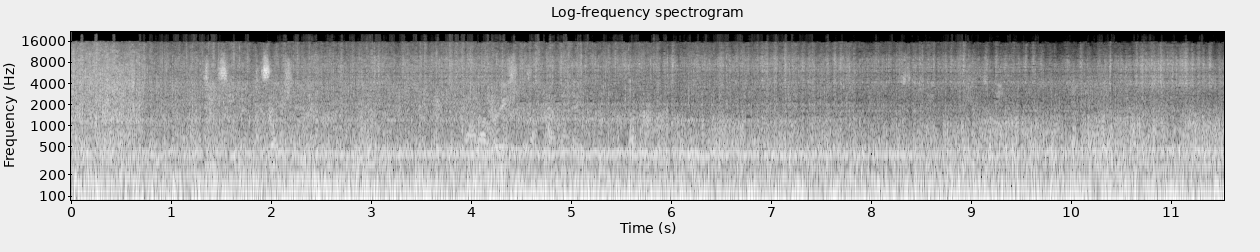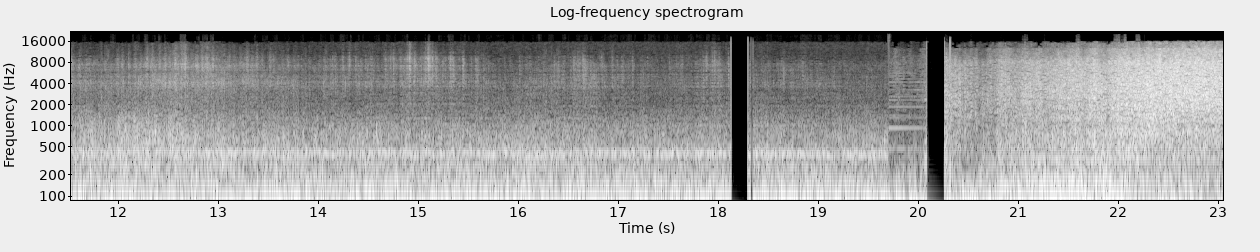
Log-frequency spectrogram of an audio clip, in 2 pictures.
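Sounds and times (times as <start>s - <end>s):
rocket engines roaring: 0.0s - 23.0s
held tone: 19.5s - 20.2s.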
